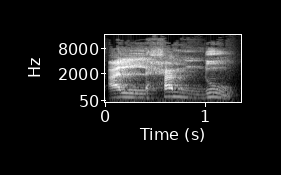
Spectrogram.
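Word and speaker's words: الْحَمْدُ: Huruf lam pada lafaz alhamdu, kita harus membacanya dengan bainiyah, yakni mengalirkan aliran suara kita setengah dari rokhawah. Alhamdu. Tidak boleh terlalu syiddah. Alhamdu. Tidak boleh juga terlalu rokhawah. Alhamdu. Tetapi pertengahannya, ya, kira-kira setengahnya aliran suara rokhawah. Alhamdu. Kemudian contoh misalnya lain seperti huruf mim.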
